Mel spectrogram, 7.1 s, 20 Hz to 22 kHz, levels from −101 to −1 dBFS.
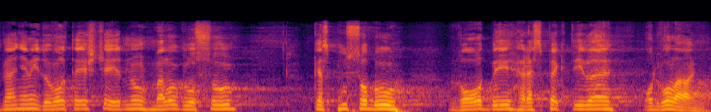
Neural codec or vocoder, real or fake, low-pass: codec, 16 kHz in and 24 kHz out, 2.2 kbps, FireRedTTS-2 codec; fake; 9.9 kHz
